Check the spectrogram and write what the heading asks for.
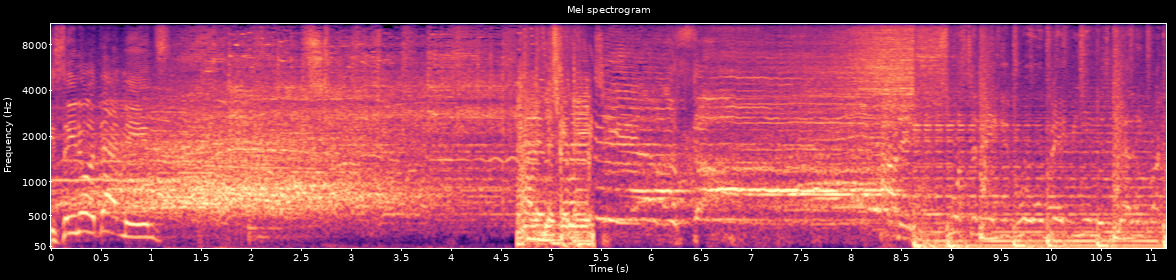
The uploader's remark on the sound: Recorded live from Vancouver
